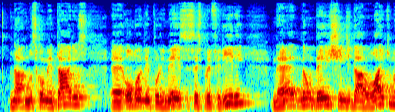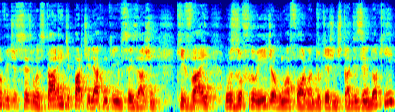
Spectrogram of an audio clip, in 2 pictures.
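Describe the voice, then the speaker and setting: Amid audible room echo and noticeable background noise, a man speaks at a moderate pace with a fairly high pitch. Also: ordinary pitch variation. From Brazil, São Paulo. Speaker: YouTuber teaching Celtic spirituality. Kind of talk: informal video lecture. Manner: halting, many fillers and restarts.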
